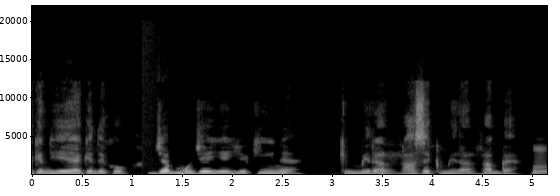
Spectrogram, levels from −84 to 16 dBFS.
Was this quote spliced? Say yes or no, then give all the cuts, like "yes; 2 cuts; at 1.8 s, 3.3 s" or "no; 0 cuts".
yes; 1 cut; at 1.1 s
